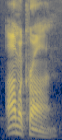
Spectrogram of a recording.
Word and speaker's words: Omicron: letter is the letter Omicron Omicron Omicron now Omicron makes the sound of ah ah as an omelette omelet now this is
